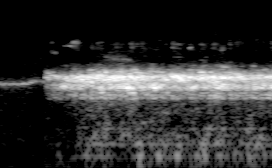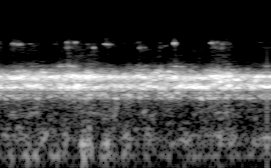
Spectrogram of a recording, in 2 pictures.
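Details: Sandhill cranes (Antigone canadensis) on the Platte River near Kearney, Nebraska, in the morning: a dense flock chorus of countless rolling, trumpeting calls overlapping into one continuous roar as the birds lift off the river in a mass exodus.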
